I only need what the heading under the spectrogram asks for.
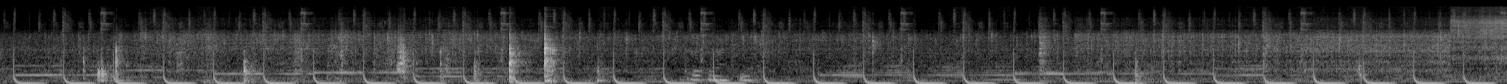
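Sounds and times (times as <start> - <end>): aromatics sizzling in oil: 0.0 - 15.0
background music with steady beat: 0.0 - 15.0
wooden spatula scraping a pan: 0.9 - 6.1.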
